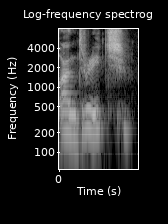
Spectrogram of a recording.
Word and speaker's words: Andrić: and Yugoslavian literature evil andrich like the C with the accent mark over it it's uniquely like Serbian cilic letter it's kind of pronounced like a TS C kind of like that but anyway that's off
